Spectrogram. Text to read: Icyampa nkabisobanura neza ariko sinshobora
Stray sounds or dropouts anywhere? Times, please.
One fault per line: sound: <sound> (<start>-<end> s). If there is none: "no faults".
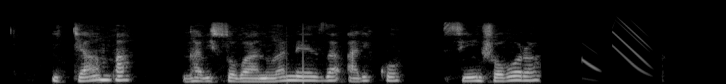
sound: chirp (5.8-6.6 s)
